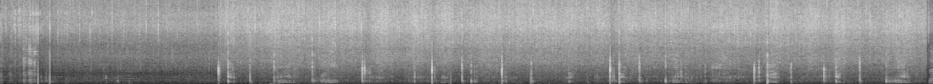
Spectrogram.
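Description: Chopped raw mango pieces sizzling and frying in hot oil in a clay pot, stirred with a wooden ladle that knocks and scrapes against the pot. The sizzle grows louder about three seconds in.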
